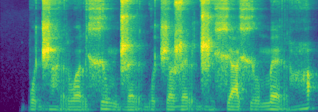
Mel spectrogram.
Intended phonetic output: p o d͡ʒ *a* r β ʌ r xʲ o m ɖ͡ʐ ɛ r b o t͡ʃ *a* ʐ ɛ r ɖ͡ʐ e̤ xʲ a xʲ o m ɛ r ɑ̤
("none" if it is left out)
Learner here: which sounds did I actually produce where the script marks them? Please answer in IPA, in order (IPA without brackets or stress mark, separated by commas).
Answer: a̤, ʌ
